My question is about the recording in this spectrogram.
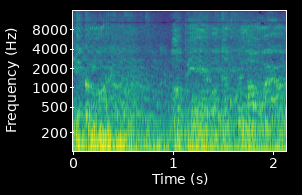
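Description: Film soundtrack excerpt: a loud, steady low rumble of sound effects with voices over it.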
